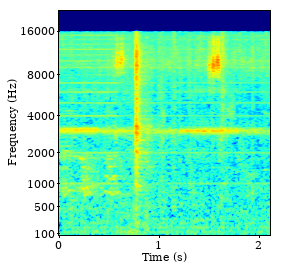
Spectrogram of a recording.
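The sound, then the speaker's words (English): Cricket sounds played at low volume in a church chirp faintly in a steady, unbroken high trill that carries through the whole moment, with one sharp click briefly cutting in near the start and no talking. “You hear the crickets?”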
